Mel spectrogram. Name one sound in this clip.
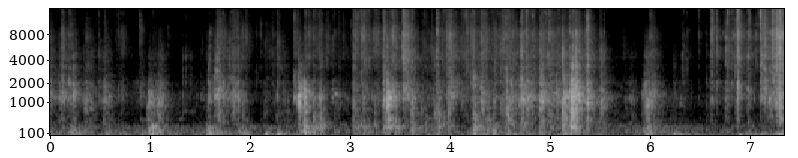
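Plastic wrapping crinkles and rustles as hands handle it.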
